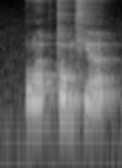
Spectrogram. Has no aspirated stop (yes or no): yes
